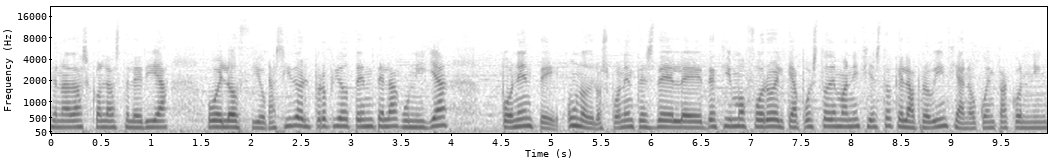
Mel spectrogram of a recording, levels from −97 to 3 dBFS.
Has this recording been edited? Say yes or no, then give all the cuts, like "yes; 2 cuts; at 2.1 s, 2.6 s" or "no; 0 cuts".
yes; 1 cut; at 2.2 s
